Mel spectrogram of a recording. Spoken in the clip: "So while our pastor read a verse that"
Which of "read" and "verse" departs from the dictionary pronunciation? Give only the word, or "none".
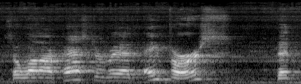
none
